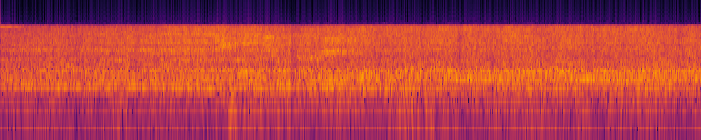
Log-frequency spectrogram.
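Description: Keihin-Tohoku line electric commuter train pulling in alongside the platform, its running noise filling the air. A steady whine joins in about three seconds in.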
